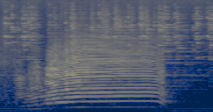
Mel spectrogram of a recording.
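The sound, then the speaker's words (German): A cow lowing in the countryside on a summer evening: a single long, loud moo that holds a steady pitch for over a second before breaking off, with no voices. “Kühe. Das auch noch. Eben auf dem Lande.”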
